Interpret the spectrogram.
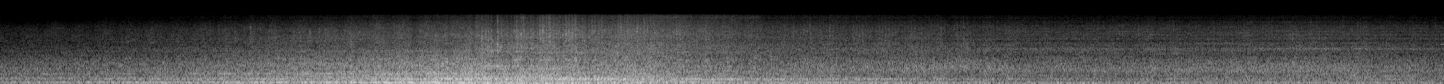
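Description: DF11 diesel-electric locomotive approaching and passing, its engine and wheels loudest about five seconds in. Then the steady rumble and wheel noise of the passenger coaches rolling by.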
